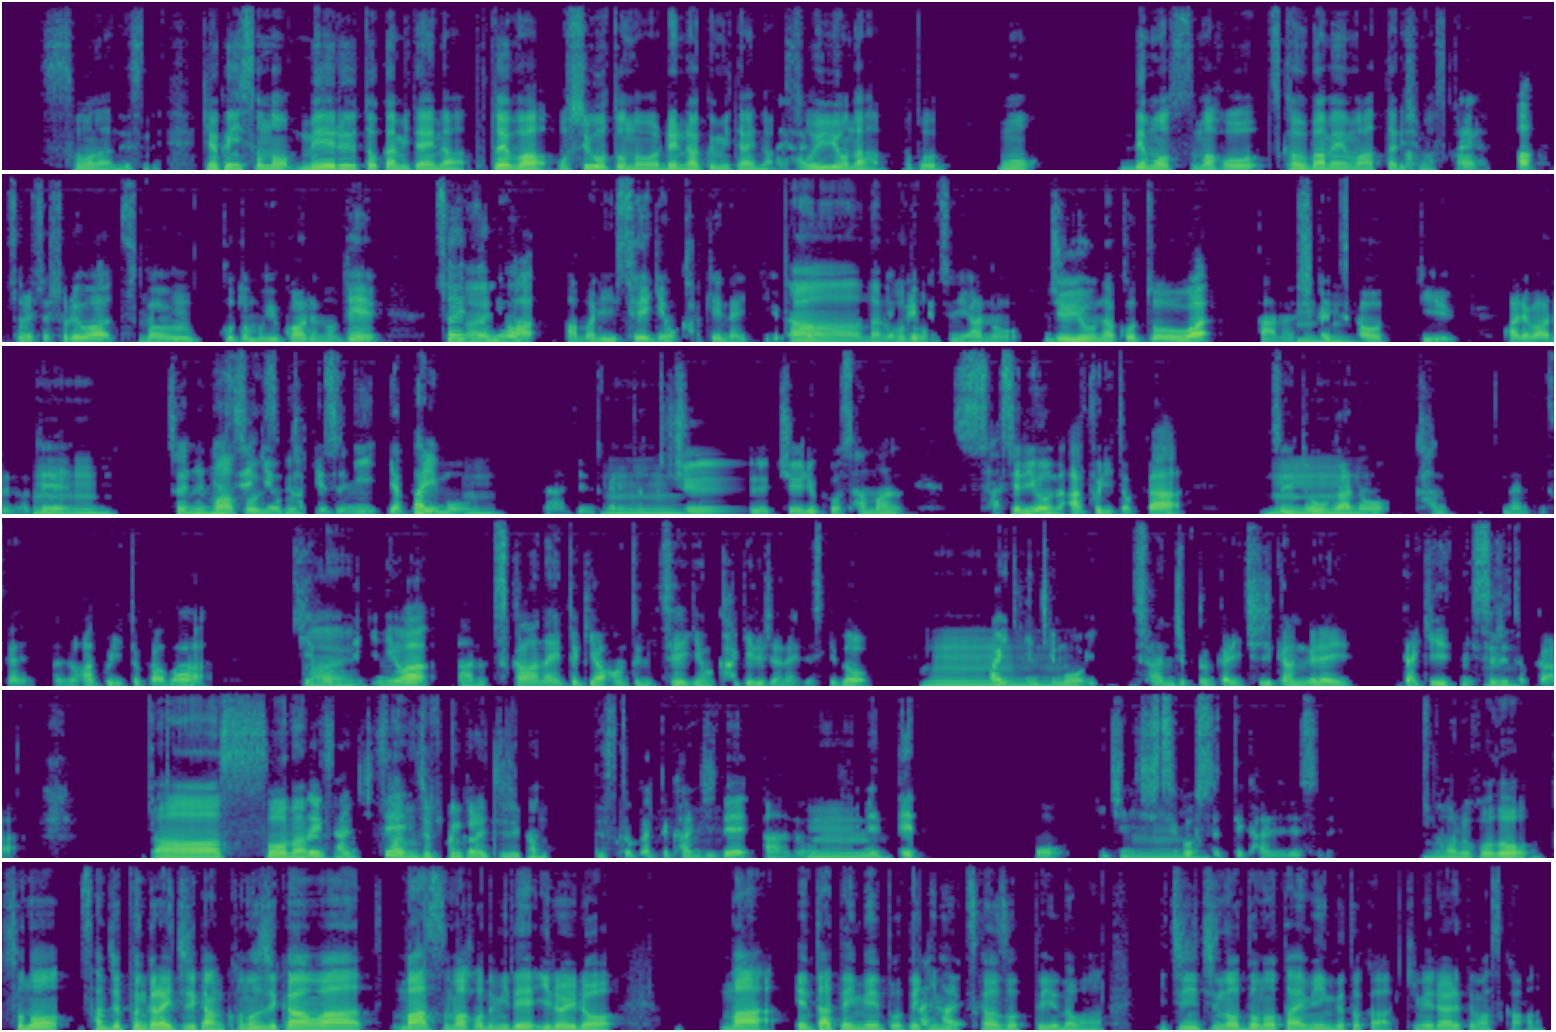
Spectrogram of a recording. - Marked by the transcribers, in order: distorted speech
- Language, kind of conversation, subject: Japanese, podcast, スマホの使いすぎを、どうやってコントロールしていますか？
